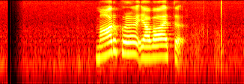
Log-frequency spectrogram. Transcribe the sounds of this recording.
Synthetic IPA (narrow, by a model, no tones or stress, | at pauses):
maːɾukəɾəjaʋaːæt̪ə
